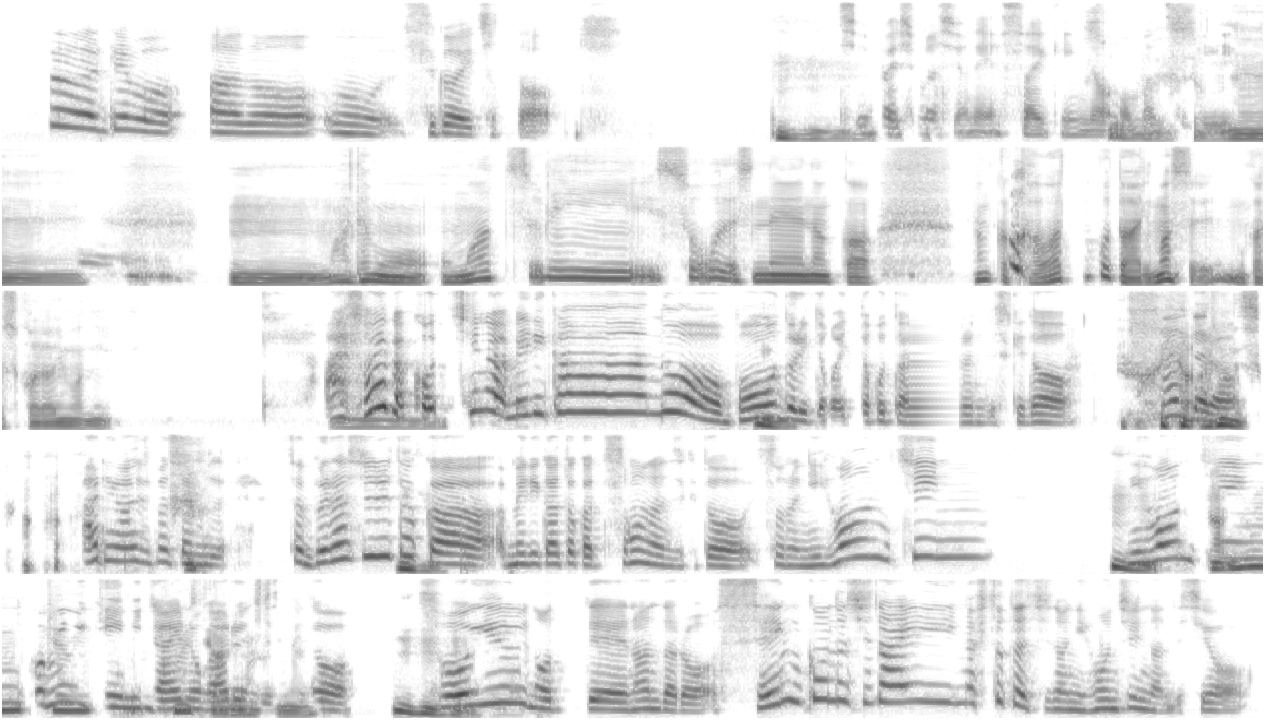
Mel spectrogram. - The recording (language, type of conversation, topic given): Japanese, unstructured, あなたにとってお祭りにはどんな意味がありますか？
- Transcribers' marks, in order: other background noise; distorted speech; chuckle; chuckle; unintelligible speech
